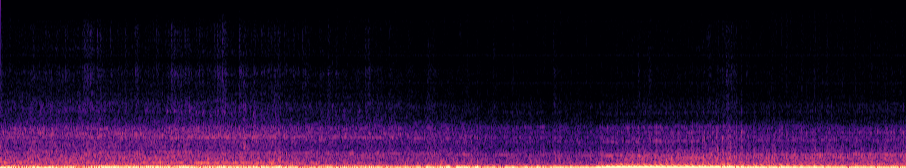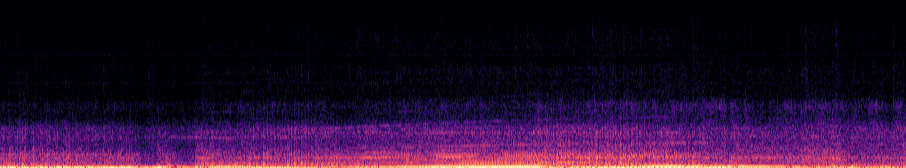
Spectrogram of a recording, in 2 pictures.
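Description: A small racing car engine drones loudly up close, rising and falling in pitch as it shifts gears.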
